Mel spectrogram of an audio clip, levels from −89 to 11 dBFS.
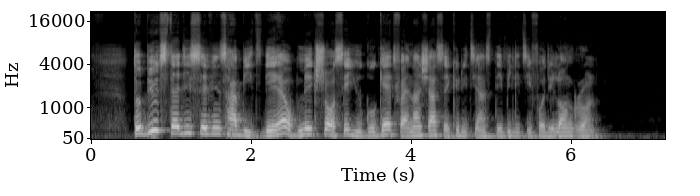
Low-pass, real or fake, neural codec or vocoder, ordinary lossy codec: none; real; none; none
